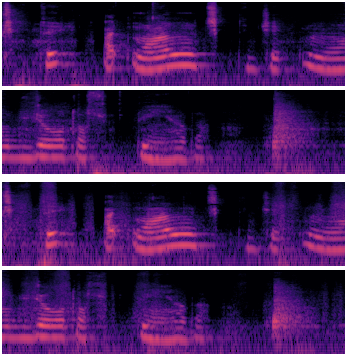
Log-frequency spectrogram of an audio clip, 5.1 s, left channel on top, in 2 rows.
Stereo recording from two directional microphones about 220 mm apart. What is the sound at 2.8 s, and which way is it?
A woman's voice, 5° left (ahead or behind).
